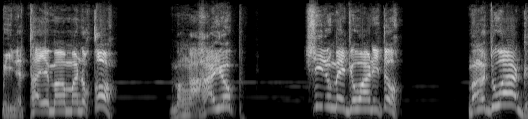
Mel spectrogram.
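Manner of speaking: furious, high, outraged angry outburst. A father finds his chickens killed and his wife asks why he shouts; angry shouting. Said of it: "Bakit ka sumisigaw?".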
